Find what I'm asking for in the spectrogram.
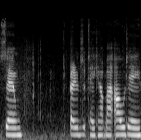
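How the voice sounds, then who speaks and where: Her medium-pitched voice moves at a moderate pace with monotone, flat intonation. Noticeable background noise sits behind the woman's speech. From northern England, Scunthorpe (Lincolnshire). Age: 20s. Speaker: vlogger. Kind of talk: casual Q&A vlog chat. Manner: chatty, many fillers.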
